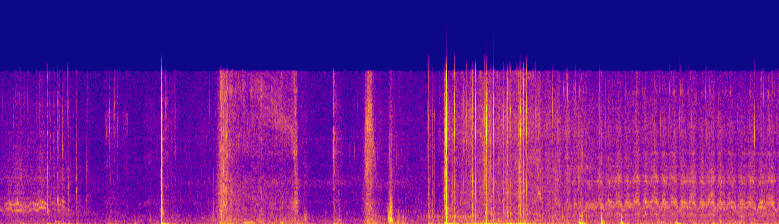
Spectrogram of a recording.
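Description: Fishing rod and reel being cast and worked from a boat: a sharp click about two seconds in, another click and a brief whir of line going out about halfway through, then faint ticking as the line is reeled in.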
